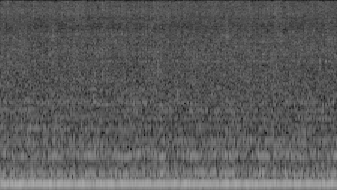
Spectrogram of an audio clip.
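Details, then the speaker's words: Whirlpool washer, going into the rinse cycle: a steady low hum with an even water rush, no rattle or strain, while it drains in neutral before spinning. The drain pump is emptying the tub normally. "I'm not going to lift up the lid because it'll interrupt the neutral cycle. So right now it's not spinning, it's just draining, but it will kick over and then do a spin on the rinse cycle."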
